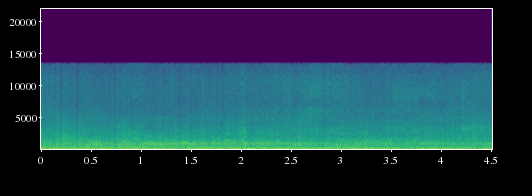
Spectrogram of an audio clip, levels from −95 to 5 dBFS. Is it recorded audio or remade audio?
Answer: remade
